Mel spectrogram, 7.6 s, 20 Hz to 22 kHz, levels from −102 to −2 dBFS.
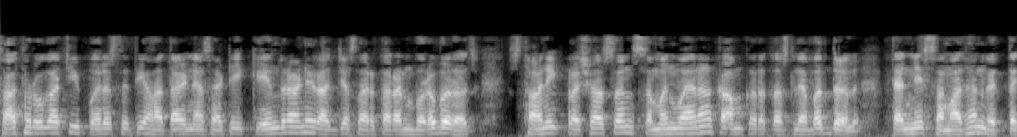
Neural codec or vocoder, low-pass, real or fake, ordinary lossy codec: codec, 16 kHz in and 24 kHz out, 2.2 kbps, FireRedTTS-2 codec; 7.2 kHz; fake; AAC, 48 kbps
